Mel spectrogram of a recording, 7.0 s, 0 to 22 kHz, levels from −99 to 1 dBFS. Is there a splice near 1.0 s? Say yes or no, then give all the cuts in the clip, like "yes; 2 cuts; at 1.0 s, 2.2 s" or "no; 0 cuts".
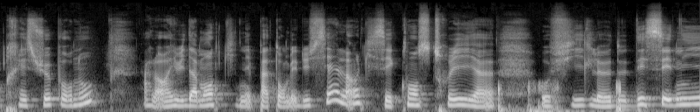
no; 0 cuts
